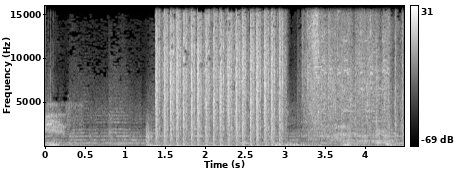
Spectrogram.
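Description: Rapid-fire gunfire sound effect: a burst of quick, evenly spaced shots lasting about a second and a half, starting just over a second in, followed by a weaker, shorter spray of shots.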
